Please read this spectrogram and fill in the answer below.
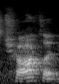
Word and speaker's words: Choklat: the the chocolate just it's pronounced just chocolate even though it's spelled kind of funky um I had considered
